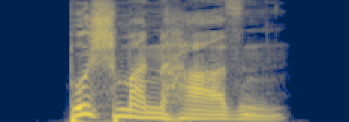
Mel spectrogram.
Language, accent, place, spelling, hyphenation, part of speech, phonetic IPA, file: German, Germany, Berlin, Buschmannhasen, Busch‧mann‧ha‧sen, noun, [ˈbʊʃ.manˌhaːzn̩], De-Buschmannhasen.ogg
- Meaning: inflection of Buschmannhase: 1. genitive/dative/accusative singular 2. nominative/genitive/dative/accusative plural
